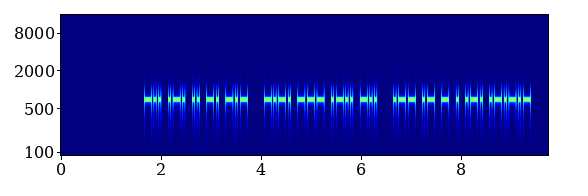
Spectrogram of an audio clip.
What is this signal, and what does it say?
Morse code, heard as a keyed tone, about 25 wpm, 700 Hz. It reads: DRINK COLD WATER.
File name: Easy Sentences with Hints - 25wpm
